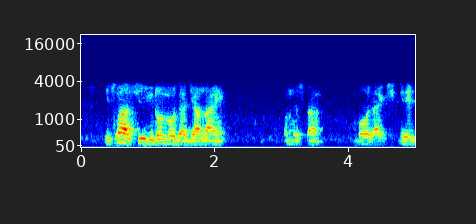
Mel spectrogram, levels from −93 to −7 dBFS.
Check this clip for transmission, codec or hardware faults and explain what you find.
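One fault runs through the whole clip: AMR narrowband mobile codec. Nothing passes above 3.8 kHz and the band sits at roughly 200 Hz to 3.7 kHz. A vocal-tract model rebuilds the speech from a few pulses per frame, plainly audible as a buzzy, synthetic voice that fits a low mode near 8 kbps. A spectrogram shows a flat ceiling at 3.8 kHz and smeared harmonics.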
